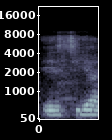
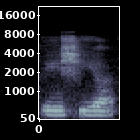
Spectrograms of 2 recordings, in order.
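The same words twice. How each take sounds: First: "एशिया" mispronounced as e-si-ya; wrong s sound. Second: "एशिया" said e-shi-ya; correct sh sound. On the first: Teacher showing the mistake, s-for-sh mispronunciation. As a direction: say "एशिया" with plain s for sh. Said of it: "एशिया नहीं बोलेंगे". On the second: Teacher giving the right Asia, sh pronunciation. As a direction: say "एशिया" with sh in the middle. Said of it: "क्योंकि श बोलते हैं इनको". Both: Shown as a demonstration.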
